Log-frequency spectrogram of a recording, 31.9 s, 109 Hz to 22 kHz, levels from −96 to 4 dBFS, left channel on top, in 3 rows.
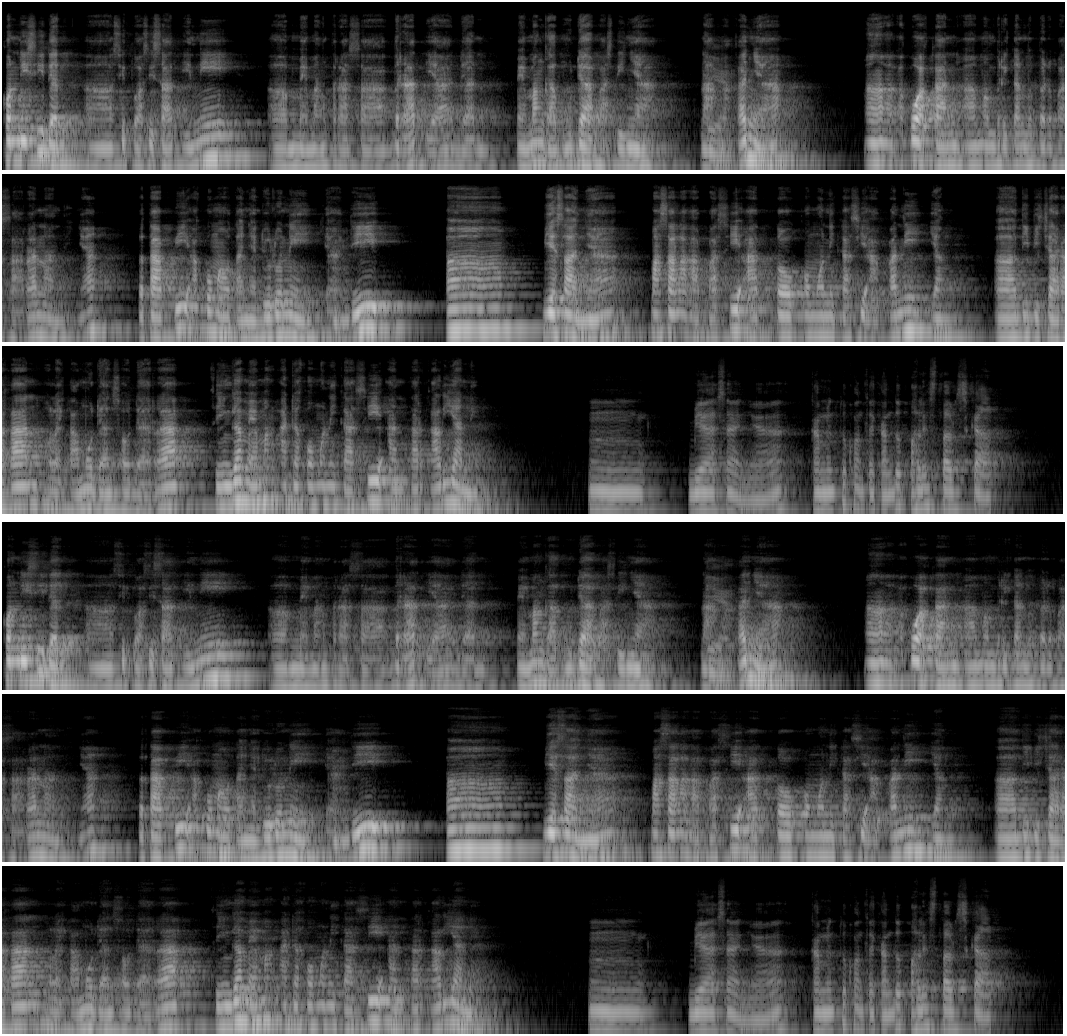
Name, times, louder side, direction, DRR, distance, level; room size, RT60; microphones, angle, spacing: voice 1, 0.0-2.3 2.7-4.8 5.1-6.5 7.0-7.8 8.6-11.6 12.1-14.4 15.1-15.7 16.0-16.8 17.1-20.1 20.6-23.0 23.4-26.0, left 1 dB, 60° left, 5 dB, 2.5 m, -34 dB
voice 2, 7.0-7.3 13.9-14.1 27.1-27.7 28.1-31.1, equal, ahead, 8 dB, 0.9 m, -41 dB
21.5 x 20.0 x 8.1 m, 0.84 s
head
